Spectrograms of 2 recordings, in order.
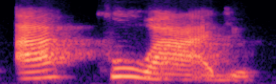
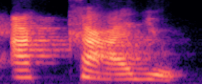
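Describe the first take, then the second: First: The k is followed by a w sound. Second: The k is followed directly by the vowel a. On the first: The speaker calls it right. "eu acabo fazendo o som do U depois" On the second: The speaker calls it wrong. "não é acário"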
